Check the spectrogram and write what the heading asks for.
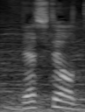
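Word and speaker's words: Destihl: Distill. All right, it's Destil.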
